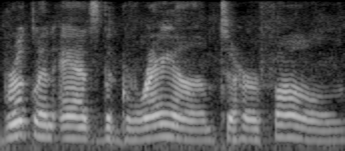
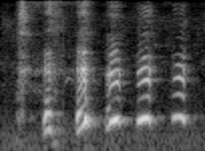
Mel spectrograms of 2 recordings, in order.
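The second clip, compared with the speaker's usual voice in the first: big laugh; 10 dB louder than usual. Real, not acted. Laughing at soap moment.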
